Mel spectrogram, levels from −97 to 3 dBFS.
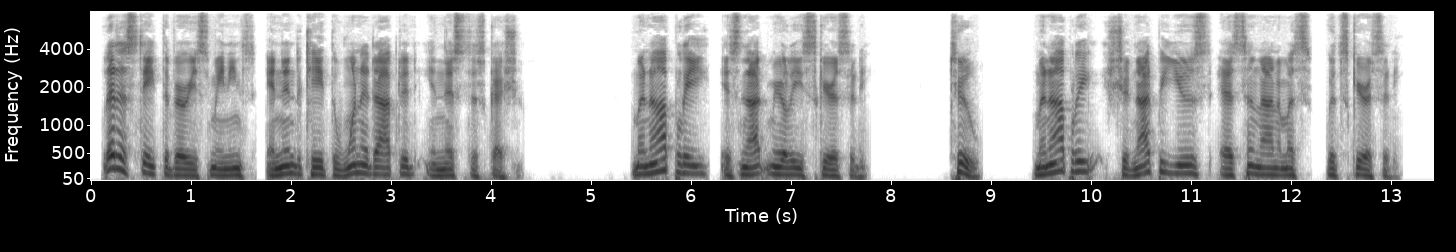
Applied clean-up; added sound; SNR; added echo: none; none; none; none.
